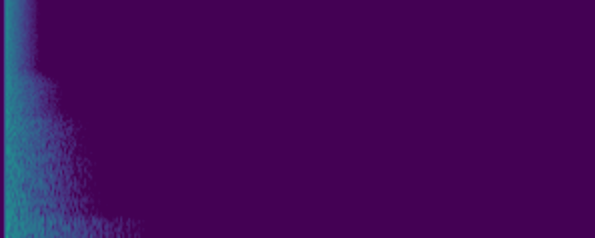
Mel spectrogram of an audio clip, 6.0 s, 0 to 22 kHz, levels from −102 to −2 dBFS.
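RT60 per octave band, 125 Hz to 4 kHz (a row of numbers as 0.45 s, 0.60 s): 1.6 s, 1.7 s, 1.2 s, 1.1 s, 1.0 s, 0.75 s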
